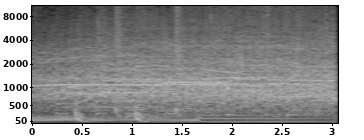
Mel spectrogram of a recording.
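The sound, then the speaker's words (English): A crowd boos loudly and steadily after Kanye West came on stage during an acceptance speech for Best Female Video, a dense roar of many voices with low, drawn-out tones rising and falling throughout, without a break. “Boos from the crowd, a stunned look from Beyonce, a pop culture scandal playing out in real time.”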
